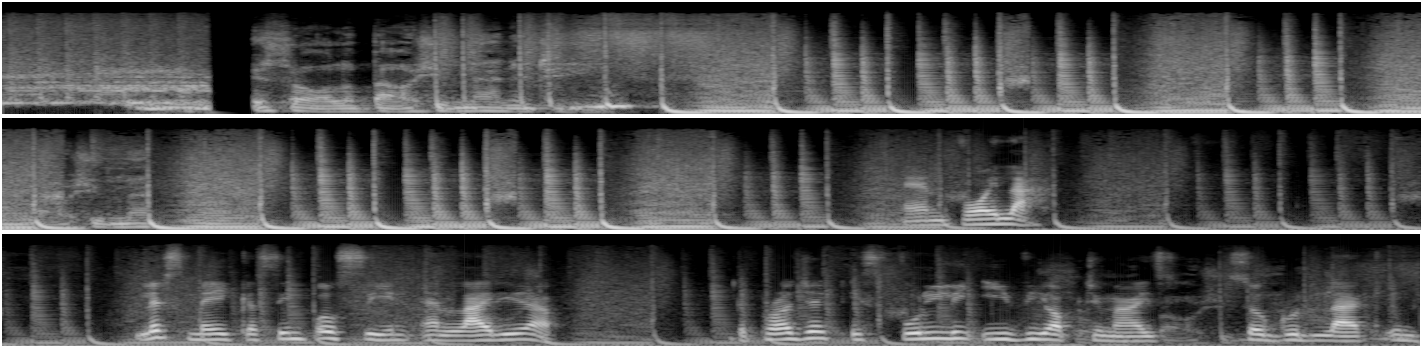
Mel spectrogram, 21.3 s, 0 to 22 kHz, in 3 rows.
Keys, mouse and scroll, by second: 0.0 scroll down 2, 0.1-3.5 typing, 4.7 r, 5.5 g, 7.1 scroll up 1, 7.3 click, 8.2 click, 10.1 click, 11.9 click, 12.2 shift+a, 12.4 s, 12.7 scroll up 3, 12.8 g, 13.4-13.8 scroll down 4, 13.5 middle drag, 13.8-14.1 scroll up 2, 14.1 shift+a, 14.3 g, 14.6 middle click, 14.7 s, 15.1 shift+middle click, 15.4 g, 15.7 click, 16.1 middle click, 16.3 click, 17.1 scroll down 2, 17.3 g, 18.4 click, 18.7-19.0 middle drag, 19.0 scroll down 4, 19.2 KP_7, 19.5 shift+middle click, 19.7 r, 20.0-20.8 middle drag, 21.0 g.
